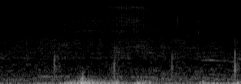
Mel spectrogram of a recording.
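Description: A bicycle passing close by, heard over the walker's own footsteps, which fall about twice a second.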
